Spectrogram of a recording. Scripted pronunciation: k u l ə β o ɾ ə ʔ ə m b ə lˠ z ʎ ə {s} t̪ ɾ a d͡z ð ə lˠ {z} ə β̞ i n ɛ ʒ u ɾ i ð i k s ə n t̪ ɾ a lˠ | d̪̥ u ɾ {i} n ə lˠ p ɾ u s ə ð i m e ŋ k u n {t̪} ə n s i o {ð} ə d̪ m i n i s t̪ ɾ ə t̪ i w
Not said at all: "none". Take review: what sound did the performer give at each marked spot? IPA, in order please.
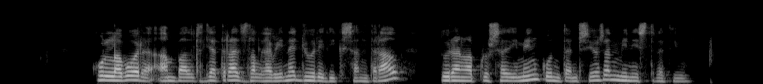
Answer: none, ɣ, a, t̪, z

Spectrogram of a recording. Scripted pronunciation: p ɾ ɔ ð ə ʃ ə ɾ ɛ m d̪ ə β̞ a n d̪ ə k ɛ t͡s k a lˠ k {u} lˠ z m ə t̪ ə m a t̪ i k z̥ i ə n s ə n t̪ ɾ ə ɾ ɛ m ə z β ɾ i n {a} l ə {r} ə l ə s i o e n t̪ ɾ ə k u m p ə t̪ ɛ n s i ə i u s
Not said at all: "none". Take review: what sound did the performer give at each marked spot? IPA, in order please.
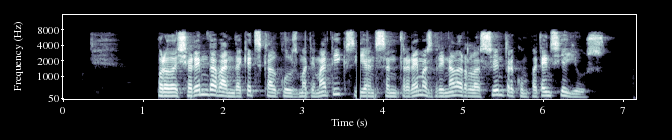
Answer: u, a, r

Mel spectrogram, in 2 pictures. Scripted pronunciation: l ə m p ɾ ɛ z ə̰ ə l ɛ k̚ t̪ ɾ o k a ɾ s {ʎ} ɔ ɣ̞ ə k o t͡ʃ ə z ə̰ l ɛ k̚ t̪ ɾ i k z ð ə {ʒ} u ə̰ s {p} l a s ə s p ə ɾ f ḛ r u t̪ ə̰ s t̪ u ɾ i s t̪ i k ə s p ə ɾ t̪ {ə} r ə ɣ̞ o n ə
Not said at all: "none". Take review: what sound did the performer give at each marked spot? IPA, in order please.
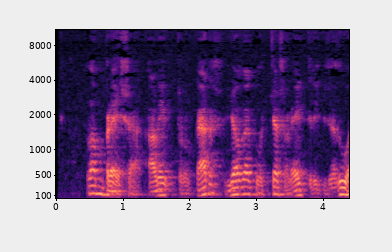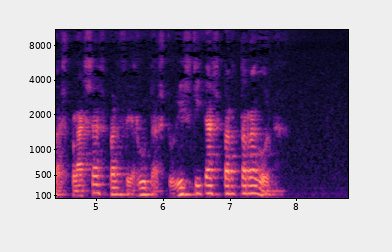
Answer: ʎ, ð, p, ə

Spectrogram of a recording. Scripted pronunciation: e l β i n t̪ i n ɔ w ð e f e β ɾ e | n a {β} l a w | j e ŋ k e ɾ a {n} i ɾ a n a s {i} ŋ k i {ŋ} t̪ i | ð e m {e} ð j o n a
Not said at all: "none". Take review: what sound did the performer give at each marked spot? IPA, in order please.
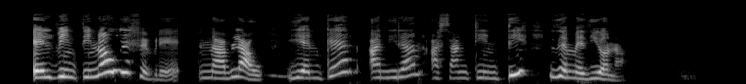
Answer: β, n, a, n, e

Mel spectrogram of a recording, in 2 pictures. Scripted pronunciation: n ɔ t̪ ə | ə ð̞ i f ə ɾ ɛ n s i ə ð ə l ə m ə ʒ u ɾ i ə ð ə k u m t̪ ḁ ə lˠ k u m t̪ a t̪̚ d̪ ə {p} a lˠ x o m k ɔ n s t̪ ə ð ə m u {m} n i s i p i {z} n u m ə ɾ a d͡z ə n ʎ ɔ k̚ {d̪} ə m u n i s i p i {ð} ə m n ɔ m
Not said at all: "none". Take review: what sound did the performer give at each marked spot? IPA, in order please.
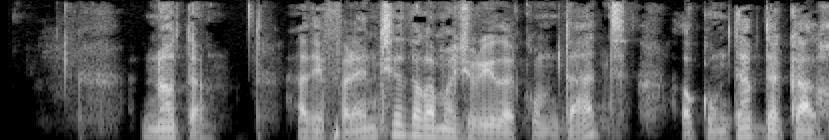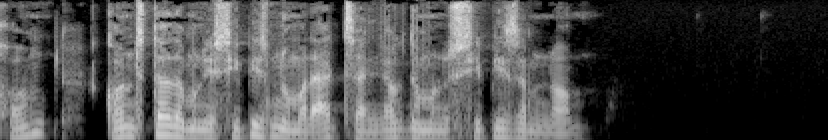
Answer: k, none, z, d̪, z

